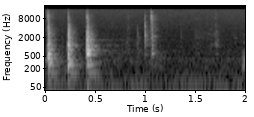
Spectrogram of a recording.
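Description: Fingers tapping the wooden soundbox of a hurdy-gurdy: three quick knocks in the first half-second, the third the loudest, then a faint tap about a second in.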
